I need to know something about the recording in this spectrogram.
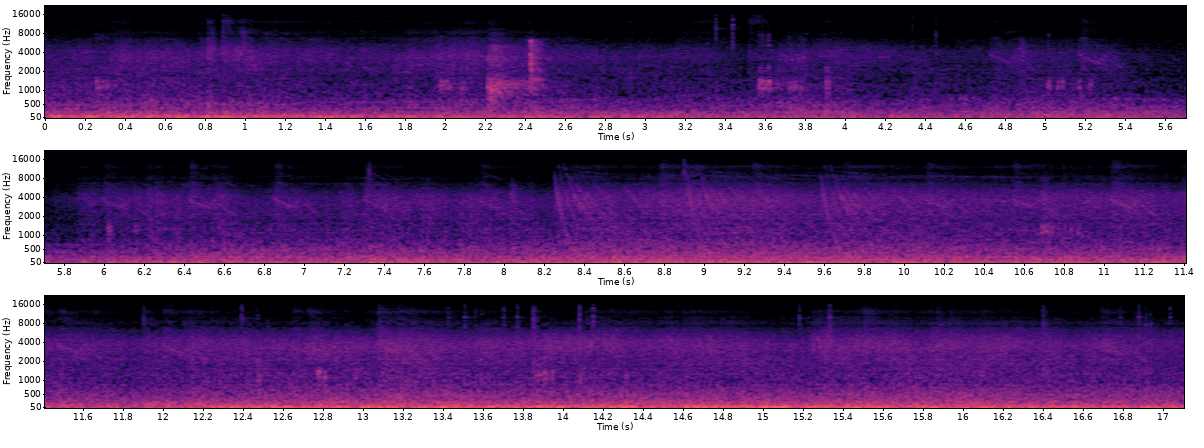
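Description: Laser guns zap repeatedly in quick bursts.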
